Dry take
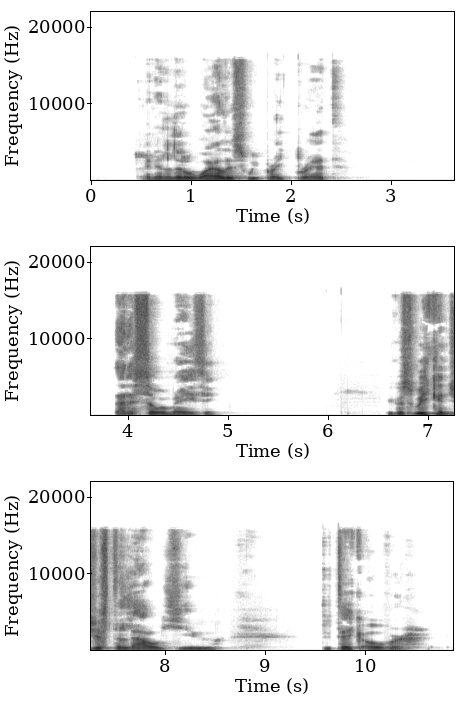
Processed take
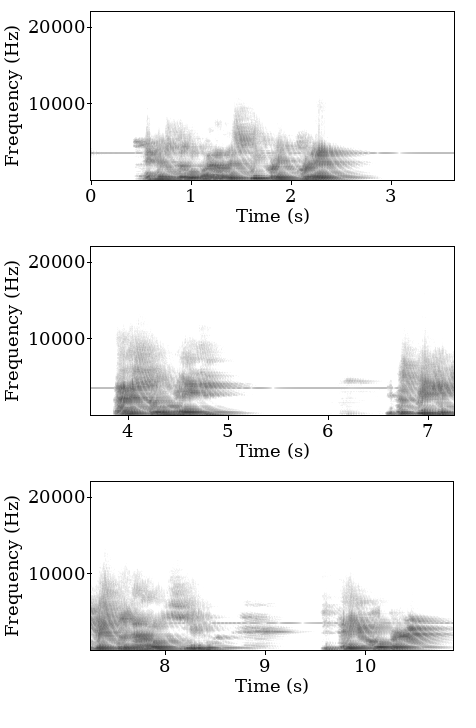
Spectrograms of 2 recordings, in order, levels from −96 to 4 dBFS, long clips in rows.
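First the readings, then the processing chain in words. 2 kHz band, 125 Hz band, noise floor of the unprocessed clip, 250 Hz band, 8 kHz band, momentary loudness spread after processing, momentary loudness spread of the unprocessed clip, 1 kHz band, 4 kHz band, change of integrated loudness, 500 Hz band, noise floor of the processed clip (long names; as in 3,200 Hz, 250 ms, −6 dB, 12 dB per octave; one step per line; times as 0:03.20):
−8.5 dB, −5.5 dB, −80 dBFS, −9.5 dB, −28.0 dB, 10 LU, 17 LU, −15.5 dB, −9.0 dB, −10.0 dB, −9.5 dB, −78 dBFS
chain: partials spread apart or drawn together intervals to 115%
transient designer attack +3 dB, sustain −6 dB
low-pass filter 4,600 Hz 24 dB per octave
reversed playback
downward compressor 16 to 1, threshold −29 dBFS, peak gain reduction 19.5 dB
reversed playback
high-pass filter 130 Hz 24 dB per octave
dynamic equaliser 3,500 Hz, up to +6 dB, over −57 dBFS, Q 1.1
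steady tone 3,600 Hz −64 dBFS
on a send: flutter between parallel walls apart 4.5 metres, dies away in 0.58 s
on the sum: flanger swept by the level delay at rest 3.6 ms, full sweep at −25 dBFS
highs frequency-modulated by the lows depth 0.21 ms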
